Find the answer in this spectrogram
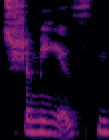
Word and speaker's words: chemise: It says her chemise. Chemise. It's pronounced chemise.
